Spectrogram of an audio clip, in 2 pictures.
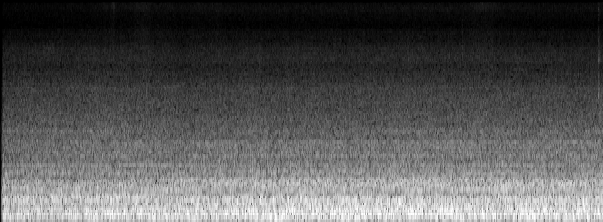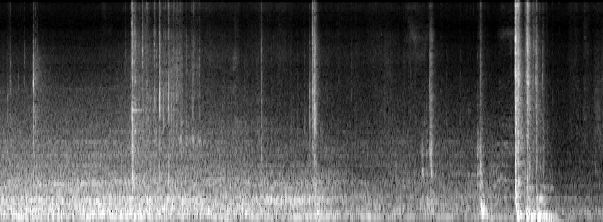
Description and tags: heavy door open close outside to inside
A heavy-duty studio door opening and closing from outside in the loud hallway to inside the studio.
open, loud, heavy, close, closing, opening, quiet, hallway, thud, door, iron, studio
